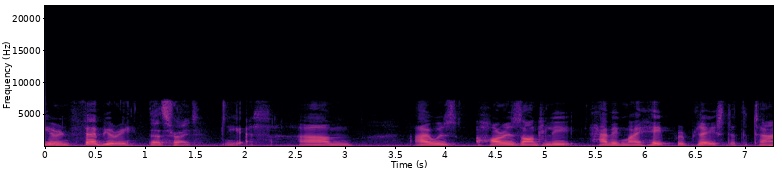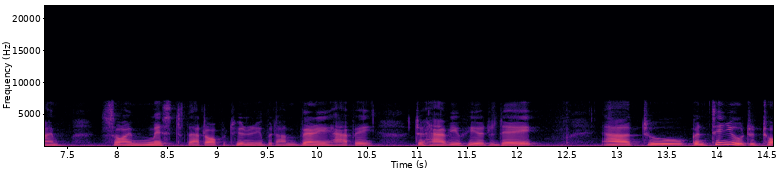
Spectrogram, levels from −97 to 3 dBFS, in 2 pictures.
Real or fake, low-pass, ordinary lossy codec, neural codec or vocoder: real; 7.2 kHz; Opus, 64 kbps; none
